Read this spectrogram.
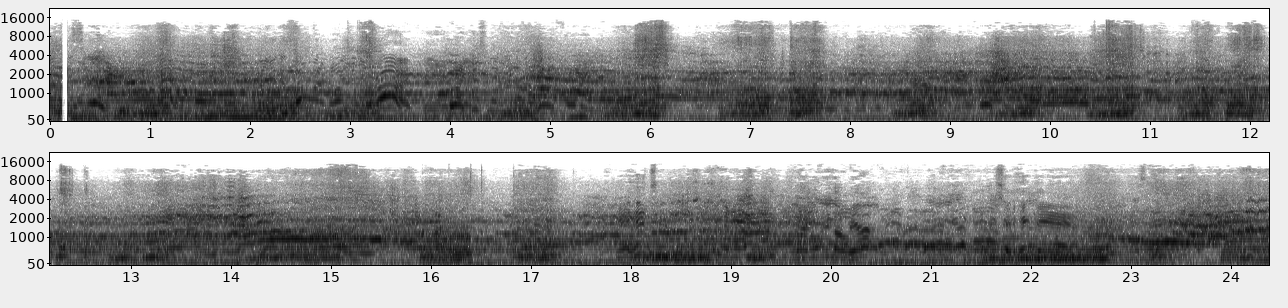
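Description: A car engine revs hard.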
